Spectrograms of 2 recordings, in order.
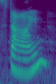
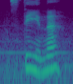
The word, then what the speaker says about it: Stine: So, it's not Stein. It's definitely not Stein. It's not Steen either. I'm gonna try and give you a good interpretation of it. So focus. Focus very closely. This is how you say my name. Stine.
